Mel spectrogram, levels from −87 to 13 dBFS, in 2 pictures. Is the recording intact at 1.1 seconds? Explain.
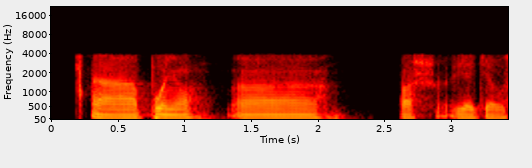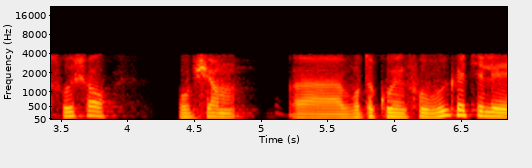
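No. At 1.1 s the Bluetooth CVSD headset codec is at work, as it is across the whole clip. This codec codes speech one bit at a time, signalling only whether the waveform rises or falls by an adaptive step, at a rate that fits a 64 kbps link. Nothing above 3.8 kHz survives, so the speech sounds boxed-in, and the damage is plainly audible: steep, loud high sounds outrun the step and distort, s sounds turn scratchy, and a granular hiss sits underneath.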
